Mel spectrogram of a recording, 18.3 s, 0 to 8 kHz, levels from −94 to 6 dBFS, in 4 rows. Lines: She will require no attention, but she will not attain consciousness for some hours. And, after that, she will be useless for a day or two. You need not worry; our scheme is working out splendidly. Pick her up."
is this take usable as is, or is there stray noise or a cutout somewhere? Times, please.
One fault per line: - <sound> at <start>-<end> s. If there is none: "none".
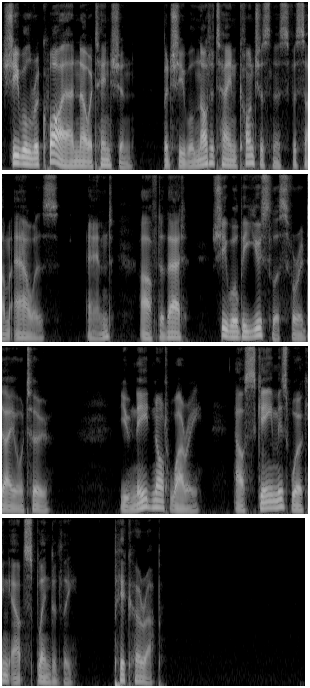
none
